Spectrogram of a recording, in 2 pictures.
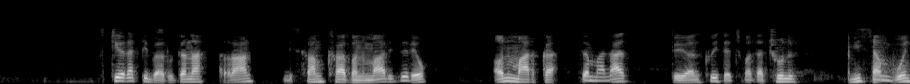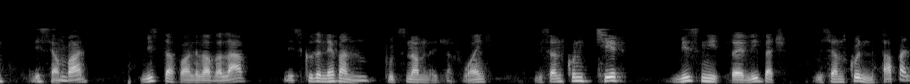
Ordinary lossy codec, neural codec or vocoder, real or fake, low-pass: MP3, 24 kbps; codec, 16 kHz, 1 kbps, X-Codec, HuBERT features, trained on LibriSpeech; fake; 5.4 kHz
